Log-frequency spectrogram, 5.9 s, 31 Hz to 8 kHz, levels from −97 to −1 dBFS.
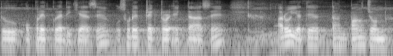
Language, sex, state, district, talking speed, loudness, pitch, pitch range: Nagamese, male, Nagaland, Kohima, 130 wpm, -20 LUFS, 95 Hz, 85-100 Hz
